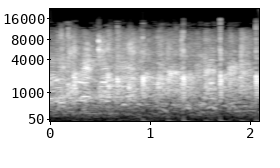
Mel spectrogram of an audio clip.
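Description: Audience applause at a live evening event, sustained clapping from a crowd throughout, with a dense, even roar and no pauses.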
